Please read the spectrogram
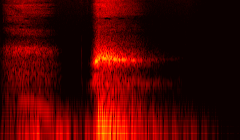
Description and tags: Man blowing out a candle.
